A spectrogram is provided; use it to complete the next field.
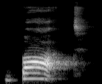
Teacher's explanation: Ah, rounded, tense. Bought.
